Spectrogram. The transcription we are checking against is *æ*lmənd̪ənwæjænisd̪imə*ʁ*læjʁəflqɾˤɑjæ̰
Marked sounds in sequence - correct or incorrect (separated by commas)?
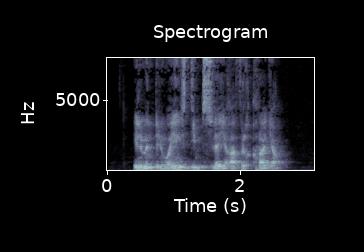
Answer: incorrect, incorrect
